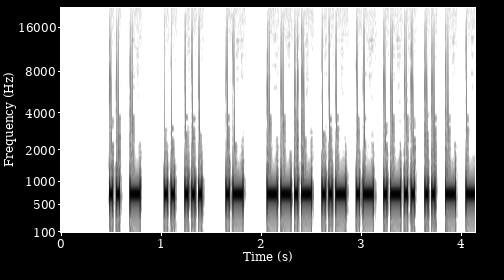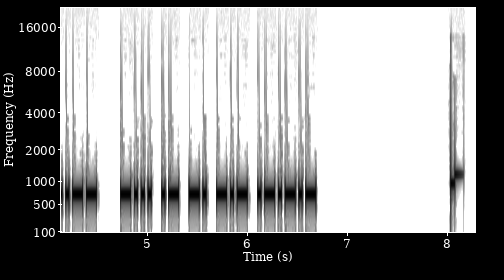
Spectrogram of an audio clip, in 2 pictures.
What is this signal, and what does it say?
Morse code, heard as a keyed tone, about 36 wpm, 700 Hz. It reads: IT IS A QUALITY BANK.
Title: Sentences from Top 1000 Words - Review Part 4 - 35wpm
